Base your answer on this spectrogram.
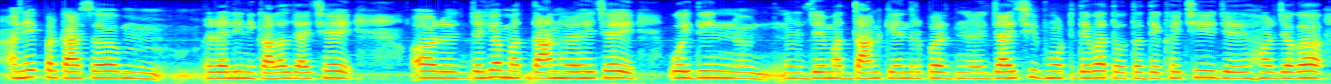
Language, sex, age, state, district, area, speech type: Maithili, female, 30-45, Bihar, Sitamarhi, urban, spontaneous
